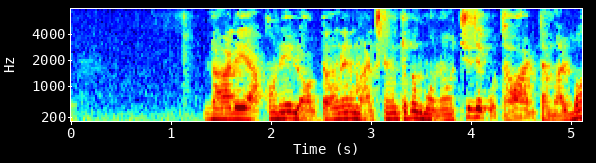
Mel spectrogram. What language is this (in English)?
Bangla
